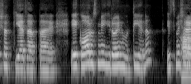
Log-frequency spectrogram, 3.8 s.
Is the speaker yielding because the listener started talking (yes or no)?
yes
